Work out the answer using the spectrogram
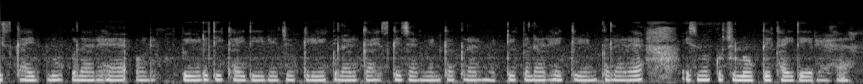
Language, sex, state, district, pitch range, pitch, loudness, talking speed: Hindi, female, Delhi, New Delhi, 195-205 Hz, 195 Hz, -16 LUFS, 220 wpm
